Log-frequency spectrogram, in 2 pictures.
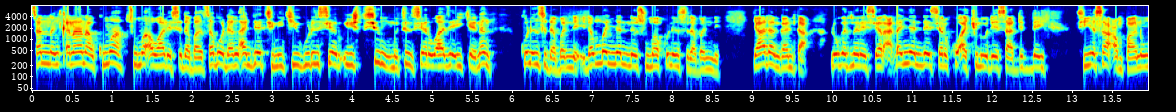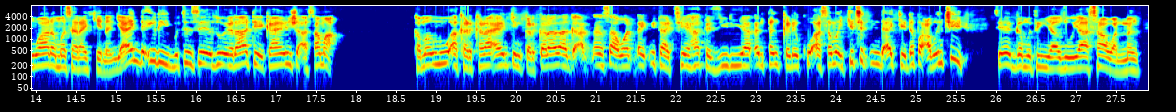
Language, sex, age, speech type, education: Hausa, male, 15-29, spontaneous, primary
